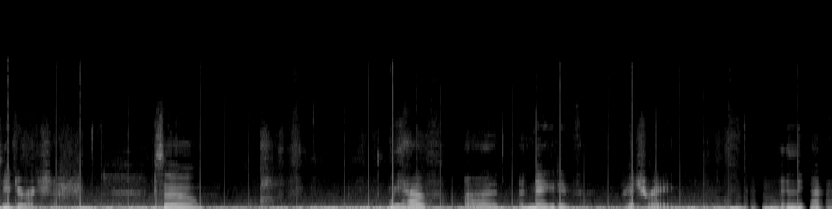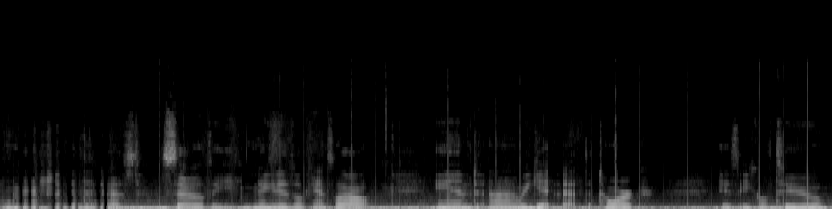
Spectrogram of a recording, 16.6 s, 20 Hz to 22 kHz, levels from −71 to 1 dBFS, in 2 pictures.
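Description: Periodic USB or driver dropouts run from 0.08 s to the end, every 0.24 s. A background task stalls the audio path at each interval, and a sliver of sound is simply skipped, so evenly spaced ticks are heard whenever signal is present. Repeated packet loss (robotic sound) hits from 7.19 s to 9.41 s. Holes arrive in quick succession, the longest 85 ms, and each is patched by stretching the last fragment. About half that span ends up concealed, which gives choppy audio with pieces missing.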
